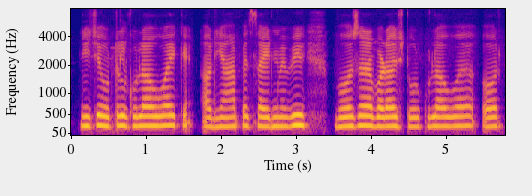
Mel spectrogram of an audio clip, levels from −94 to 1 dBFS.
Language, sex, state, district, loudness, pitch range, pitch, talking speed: Hindi, female, Uttar Pradesh, Lalitpur, -14 LUFS, 215-230 Hz, 220 Hz, 205 wpm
